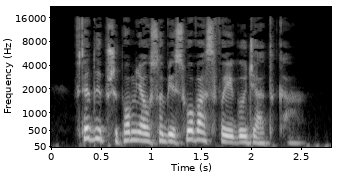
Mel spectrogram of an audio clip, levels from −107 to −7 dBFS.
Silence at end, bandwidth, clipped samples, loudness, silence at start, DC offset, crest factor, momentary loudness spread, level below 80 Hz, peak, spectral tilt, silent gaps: 0.3 s; 16.5 kHz; under 0.1%; -32 LUFS; 0.25 s; under 0.1%; 16 dB; 15 LU; -70 dBFS; -16 dBFS; -4 dB/octave; none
